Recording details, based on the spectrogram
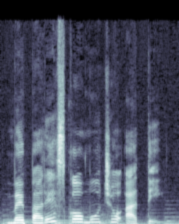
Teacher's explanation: al final del verso se encuentra la palabra ti es a ti donde lleva la mayor fuerza de voz en la única sílaba que tiene y por lo tanto es aguda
